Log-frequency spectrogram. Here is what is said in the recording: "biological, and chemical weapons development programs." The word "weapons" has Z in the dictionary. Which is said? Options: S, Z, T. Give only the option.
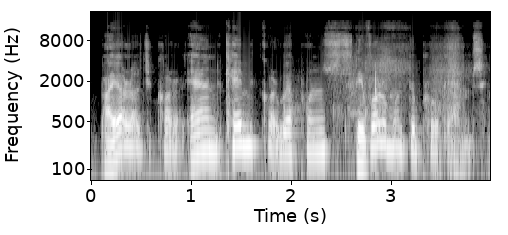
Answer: S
